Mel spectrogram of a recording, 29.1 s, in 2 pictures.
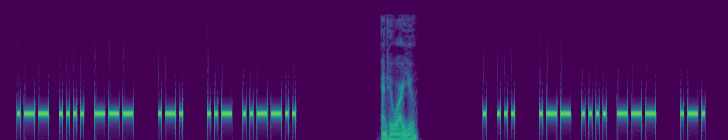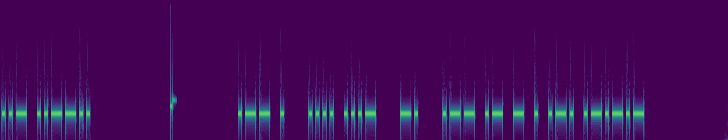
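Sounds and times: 
Morse code tones at 17 words per minute: 0.5s - 5.9s, 9.9s - 13.1s, 13.7s - 16.3s, 19.4s - 20.0s, 20.8s - 27.5s
speech: 7.6s - 8.4s.

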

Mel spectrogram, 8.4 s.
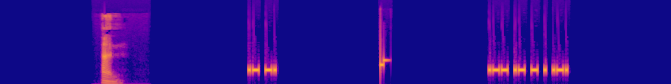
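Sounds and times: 
speech: 1.3s - 1.6s
Morse code tones at 45 wpm: 6.1s - 7.1s.

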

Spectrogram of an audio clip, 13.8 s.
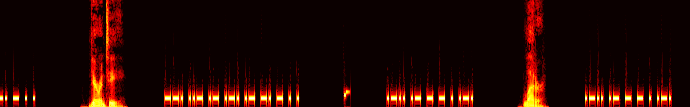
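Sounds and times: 
speech: 1.8s - 2.5s, 10.5s - 11.0s
Morse code tones at 30 words per minute: 3.3s - 6.0s, 7.8s - 9.5s, 11.7s - 13.5s.

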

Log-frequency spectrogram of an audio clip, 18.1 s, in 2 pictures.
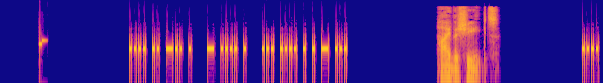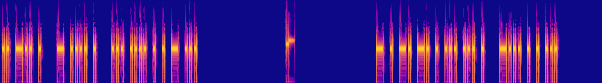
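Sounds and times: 
Morse code beeps at 35 words per minute: 2.0s - 5.2s, 8.8s - 12.0s, 14.7s - 17.4s
speech: 6.6s - 7.6s.

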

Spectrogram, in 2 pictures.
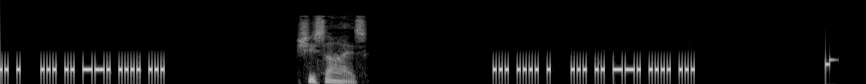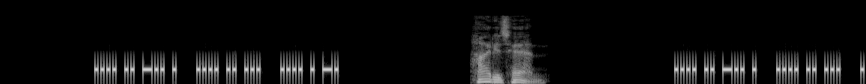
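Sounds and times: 
Morse code tones at 40 words per minute: 0.0s - 1.7s, 5.0s - 7.0s, 9.6s - 12.1s, 15.4s - 17.3s
speech: 3.0s - 3.8s, 13.4s - 14.2s.

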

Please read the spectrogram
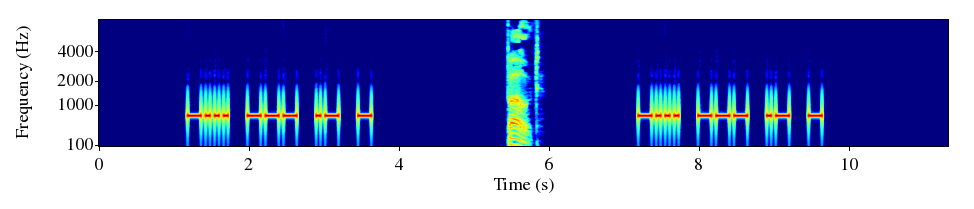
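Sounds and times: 
Morse code tones sending a word: 1.2s - 3.7s, 7.2s - 9.7s
speech: 5.4s - 6.0s.

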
